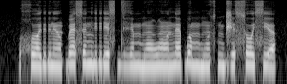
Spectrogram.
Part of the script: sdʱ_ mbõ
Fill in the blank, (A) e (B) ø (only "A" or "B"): A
